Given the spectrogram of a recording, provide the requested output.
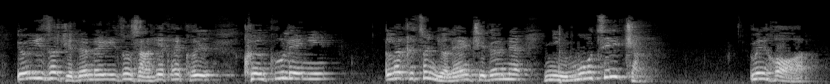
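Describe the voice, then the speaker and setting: Against noticeable background noise, a woman with a high pitch speaks at a fairly slow pace with lively intonation, very even loudness and long, frequent pauses. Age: 80s. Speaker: Yue opera performer. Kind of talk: documentary interview answer. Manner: slow, reminiscing.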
